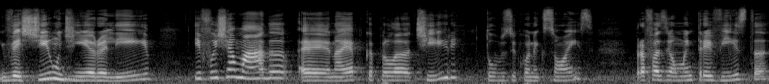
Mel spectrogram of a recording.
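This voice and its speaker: At a moderate pace, a woman with medium pitch speaks in a bright, sharp tone with lively intonation. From Brazil, Minas Gerais. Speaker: architect and business owner. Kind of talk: interview.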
